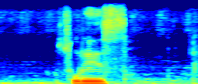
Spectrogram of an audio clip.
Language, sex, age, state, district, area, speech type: Santali, male, 18-30, West Bengal, Uttar Dinajpur, rural, spontaneous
